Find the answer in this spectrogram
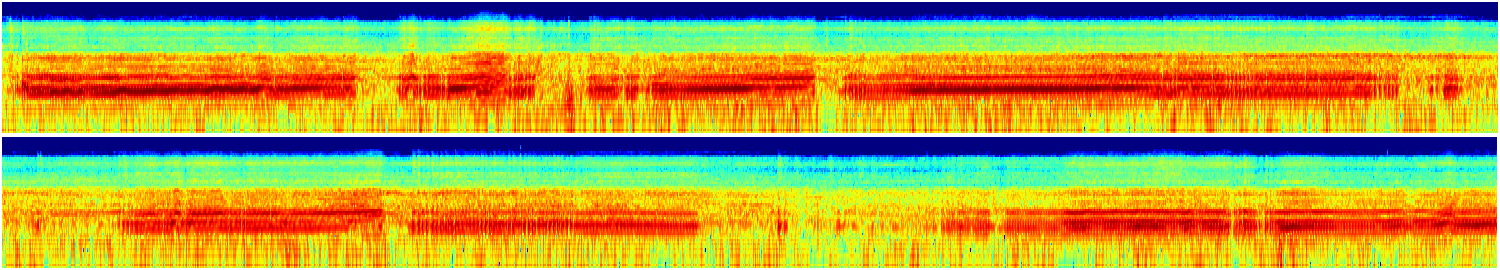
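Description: Enduro dirt bike engine heard onboard the rider's own machine, running hard under throttle. Its pitch climbs and drops as he shifts gears and rolls the throttle on and off, with short dips several times.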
